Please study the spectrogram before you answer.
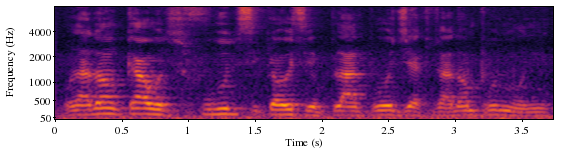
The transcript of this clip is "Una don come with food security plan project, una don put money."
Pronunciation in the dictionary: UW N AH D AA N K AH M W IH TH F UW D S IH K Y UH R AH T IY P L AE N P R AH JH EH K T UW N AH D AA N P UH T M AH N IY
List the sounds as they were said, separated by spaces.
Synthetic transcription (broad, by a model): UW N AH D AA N K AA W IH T F UW D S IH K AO W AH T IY P L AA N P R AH JH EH K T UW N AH D AA N P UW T M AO N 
